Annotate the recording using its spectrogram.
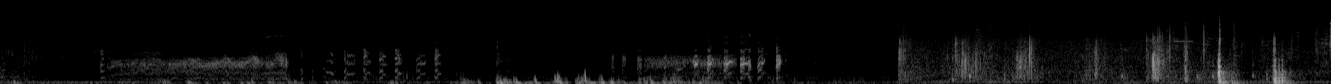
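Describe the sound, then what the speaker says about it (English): Chickens cluck and murmur nearby in scattered bursts near a greenhouse, with footsteps shuffling and rustling louder toward the end. "Stinking chickens."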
